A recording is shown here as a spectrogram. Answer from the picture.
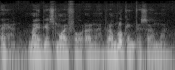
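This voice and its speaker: A man's fairly low, dark and mellow voice, somewhat breathy, with an Australian accent and monotone, flat intonation. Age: 60s. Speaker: boxing coach. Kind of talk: casual interview. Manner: halting.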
